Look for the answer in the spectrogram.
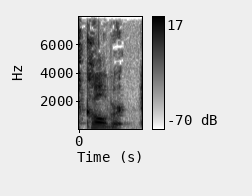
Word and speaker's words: Colbert: All right, and Colbert and Kimmel. – Yeah. – And it's not Colbert, it's Colbert.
